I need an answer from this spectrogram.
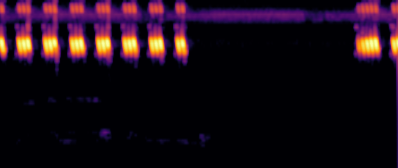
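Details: At sunset an insect chirps in quick high pulses, about four a second, then falls silent for over a second and a half before the pulsing resumes; a faint low whistle sounds beneath the early chirps.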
